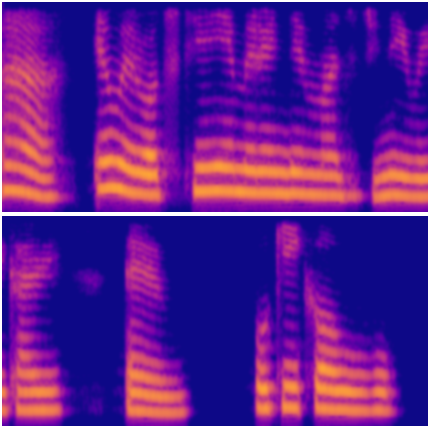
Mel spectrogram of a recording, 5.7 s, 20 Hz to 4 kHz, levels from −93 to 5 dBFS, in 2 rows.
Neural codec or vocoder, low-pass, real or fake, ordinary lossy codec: codec, 24 kHz, 0.5 kbps, DualCodec; 3.6 kHz; fake; none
